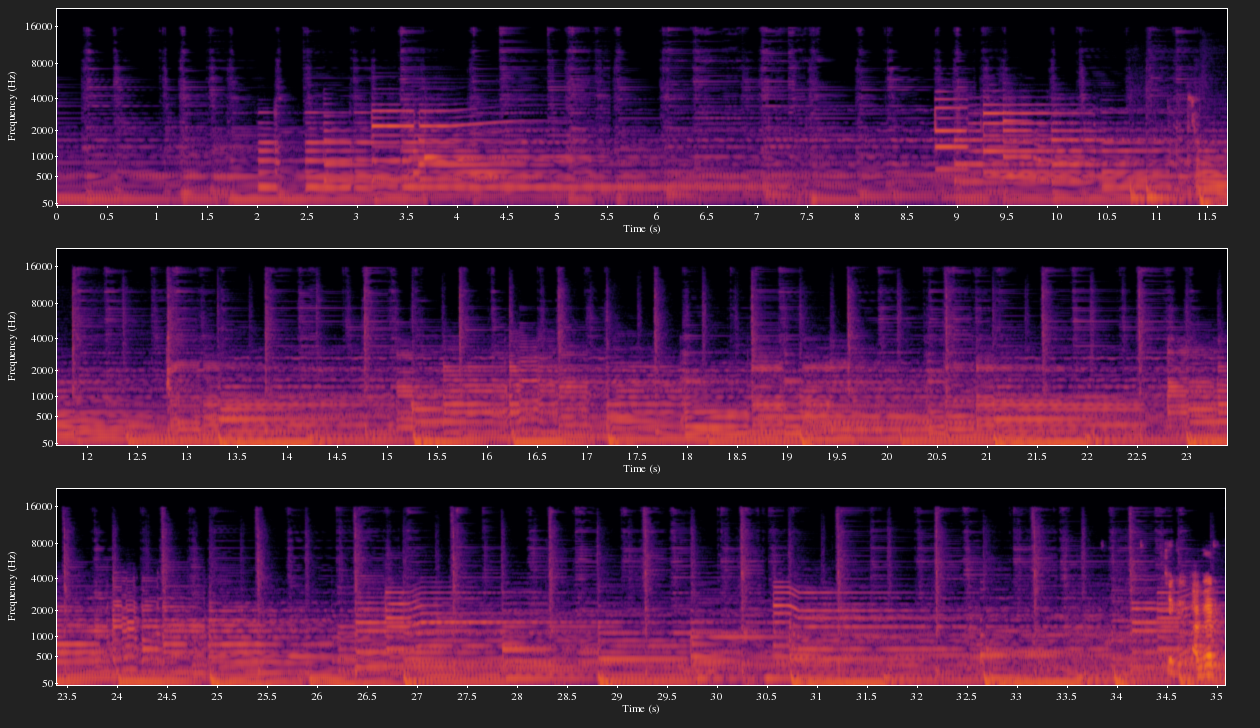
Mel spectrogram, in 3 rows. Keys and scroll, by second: 32.9 w.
